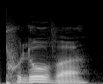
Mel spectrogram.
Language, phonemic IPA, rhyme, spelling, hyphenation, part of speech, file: German, /pʊˈloːvɐ/, -oːvɐ, Pullover, Pul‧lo‧ver, noun, De-Pullover.ogg
- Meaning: sweater; pullover; jumper (UK)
